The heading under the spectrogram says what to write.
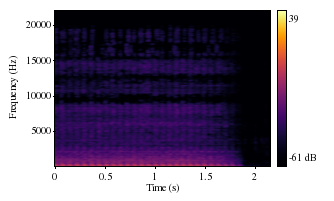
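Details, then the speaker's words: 2016 Yamaha TTR-230 dirt bike, owned 7–8 years, after carburetor removed and cleaned, started without choke; even single-cylinder thump at steady fast idle, then switched off cleanly, running better than ever. "Jeez, that sounds really good. Watch Riley. I normally don't drive in sandals, but wow. All right. She sounds better than she ever did."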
